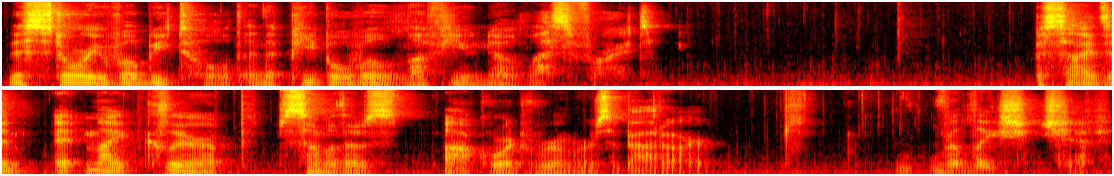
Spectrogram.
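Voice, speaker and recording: A man playing an earnest young king who speaks gently and falters a little when things get awkward. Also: rumbling low, measured pace, slightly rough, heavily acted. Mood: warm. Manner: gentle, soft-spoken, faltering at awkward moments. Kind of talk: audio roleplay acting.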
